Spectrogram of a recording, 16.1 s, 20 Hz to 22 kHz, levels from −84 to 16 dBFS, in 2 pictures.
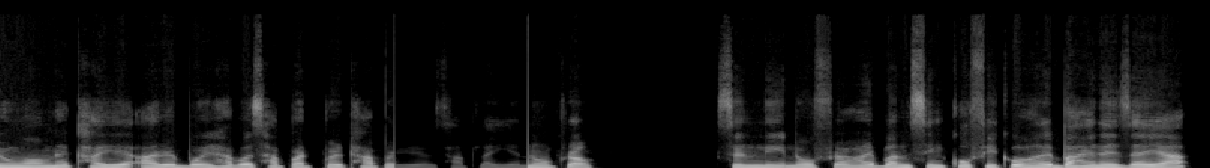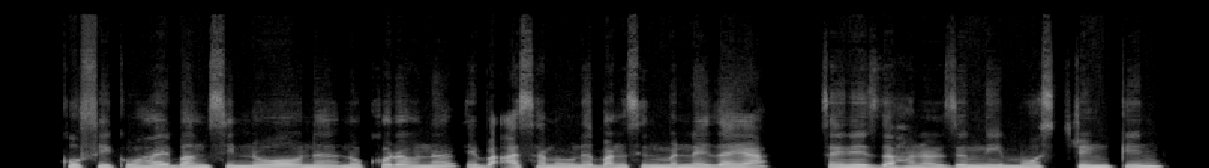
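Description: From 2.64 to 3.53 s, the speech drops by about 28 dB and turns faint. The likely cause is one channel inverted. Reversed polarity on one side cancels the centred voice when both channels are summed, leaving only a faint residue.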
